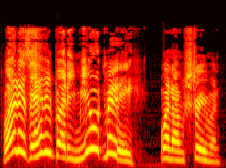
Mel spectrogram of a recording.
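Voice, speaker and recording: Male streamer, crude jokey banter, lively swinging voice, dry close-mic sound. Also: very high-pitched, moderate pace, no echo. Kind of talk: casual let's-play commentary and reading aloud.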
